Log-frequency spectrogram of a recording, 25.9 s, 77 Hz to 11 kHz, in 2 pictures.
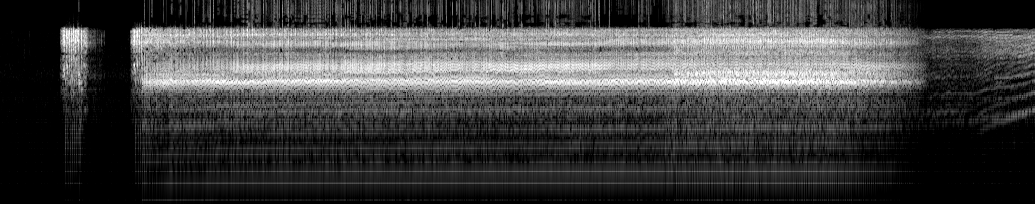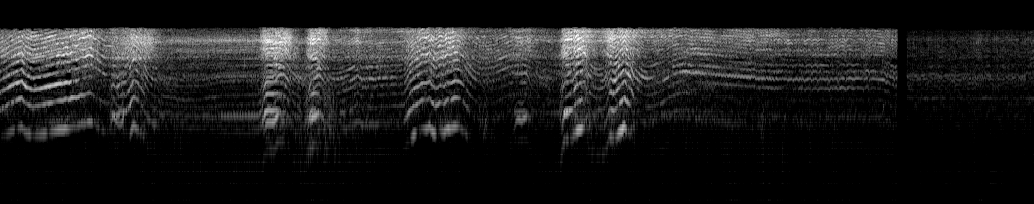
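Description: Twin 3.3 nitro engines of a Traxxas T-Maxx RC truck: a short burst about a second in, then the engines catch and run loud and steady close by for about ten seconds. After that they are farther off and rev up and down over and over as the truck is driven.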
